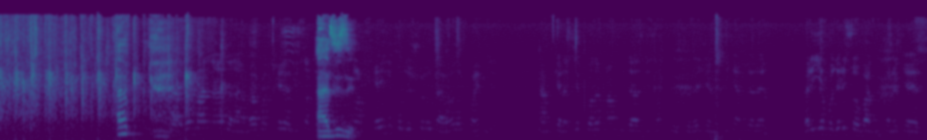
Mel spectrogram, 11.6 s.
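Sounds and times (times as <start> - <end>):
audience applause: 0.0 - 2.8
speech: 1.4 - 2.0, 4.0 - 4.6, 10.1 - 11.5.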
